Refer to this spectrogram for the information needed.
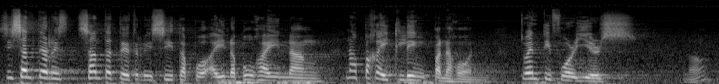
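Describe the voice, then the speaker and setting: A man with a high voice speaks at a very slow pace. His pitch swings very widely. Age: 60s. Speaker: priest. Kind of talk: recollection talk. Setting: shrine with audience.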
